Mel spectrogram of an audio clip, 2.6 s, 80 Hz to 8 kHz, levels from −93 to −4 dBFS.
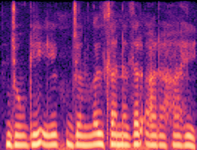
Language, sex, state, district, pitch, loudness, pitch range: Hindi, female, Madhya Pradesh, Bhopal, 190 Hz, -14 LUFS, 185-200 Hz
